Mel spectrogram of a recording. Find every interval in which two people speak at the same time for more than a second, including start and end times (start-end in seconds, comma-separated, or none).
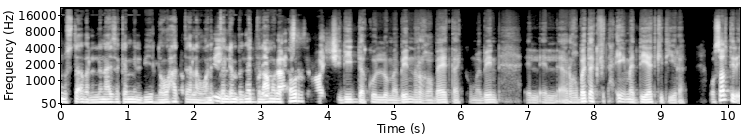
1.8-3.7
